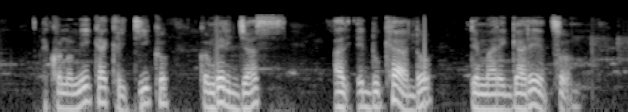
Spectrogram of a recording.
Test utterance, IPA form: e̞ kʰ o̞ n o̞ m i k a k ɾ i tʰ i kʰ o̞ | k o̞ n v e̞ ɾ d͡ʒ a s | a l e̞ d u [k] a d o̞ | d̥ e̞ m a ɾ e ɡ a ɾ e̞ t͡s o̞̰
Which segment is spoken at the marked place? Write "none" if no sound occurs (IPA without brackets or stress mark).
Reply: kʰ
